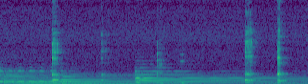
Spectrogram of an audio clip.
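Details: Burping soundscape over Debussy's "Romance": piano music with several loud, abrupt belching bursts placed over it for comic effect.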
